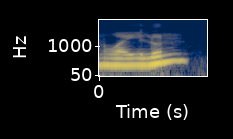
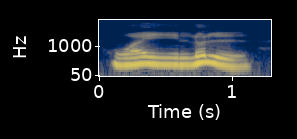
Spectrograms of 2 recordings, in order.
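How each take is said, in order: First: The n is clearly heard before the l. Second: The n merges fully into the following l. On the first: The speaker calls it wrong. "bukan wailun" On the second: The speaker calls it right. "tapi lunnya masukin ke lam"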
